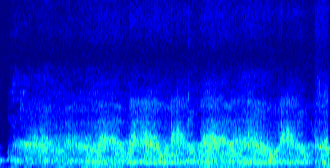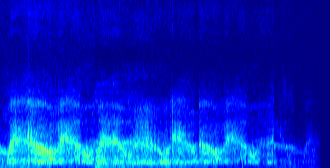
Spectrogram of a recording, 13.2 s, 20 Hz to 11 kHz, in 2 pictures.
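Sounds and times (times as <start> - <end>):
dragon hissing: 0.0 - 13.0
laughter: 0.2 - 13.0.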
